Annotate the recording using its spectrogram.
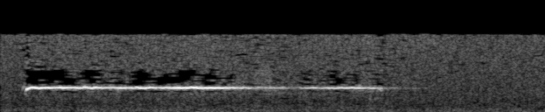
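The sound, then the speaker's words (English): A single steady, high-pitched whistle, blown by a doctor from one side of a patient during a hearing test, sounds for nearly two seconds, holding one even note before fading out over a low background hiss; no one speaks. “Now we shall try the whistle from this side.”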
